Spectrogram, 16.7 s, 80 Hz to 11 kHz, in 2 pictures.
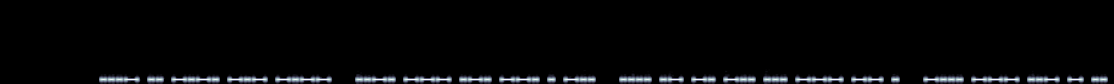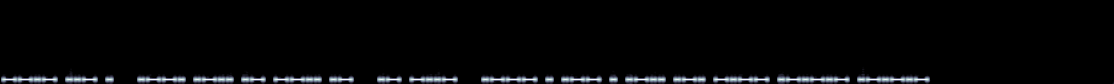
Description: Morse code, heard as a keyed tone, about 40 wpm, 700 Hz. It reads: VICKY FORGED HANDSOME BOUTIQUE PLAZA AX JEWELRY..
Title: Pangram Challenge v2 - 40wpm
